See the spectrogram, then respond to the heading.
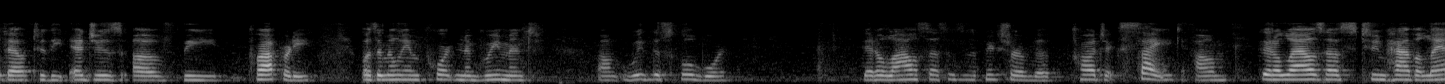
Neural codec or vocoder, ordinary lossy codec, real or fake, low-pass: codec, 24 kHz, 0.9 kbps, WavTokenizer, medium speech release version 2; AAC, 32 kbps; fake; 7.2 kHz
